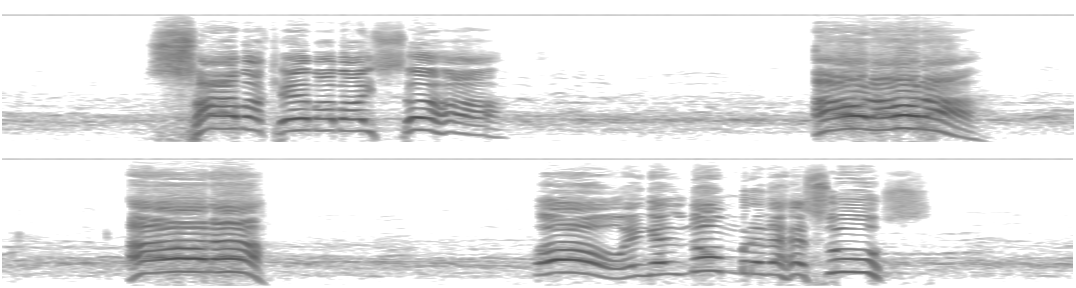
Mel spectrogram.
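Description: A man cries out fervent prayers in loud bursts through a microphone.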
